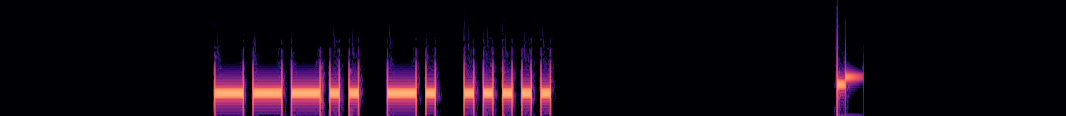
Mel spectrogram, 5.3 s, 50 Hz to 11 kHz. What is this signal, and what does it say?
Morse code, heard as a keyed tone, about 25 wpm, 700 Hz. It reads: 8N5
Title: Common Cut Numbers - 3-Digit 25wpm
